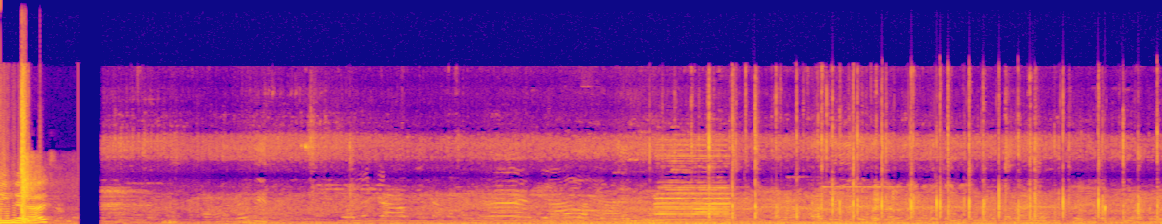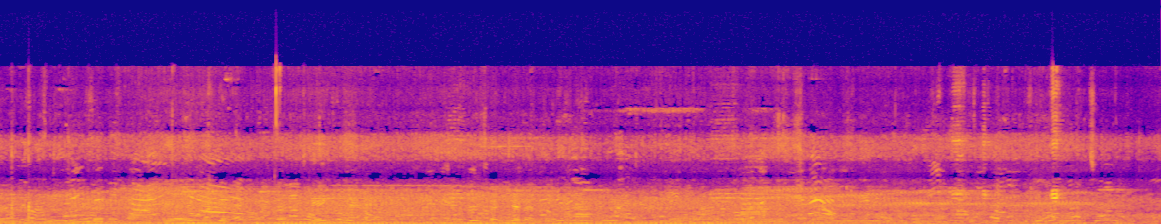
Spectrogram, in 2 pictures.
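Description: Men and women talk and chatter close by in a small crowd.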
